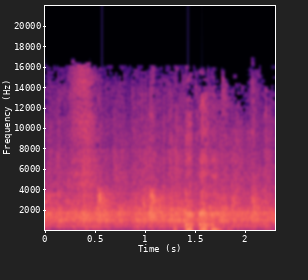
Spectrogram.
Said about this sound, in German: Apropos, dürfen wir der Band mal einen fetten Applaus geben, oder? Ich fand es wieder eine super starke Lobpreiszeit.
